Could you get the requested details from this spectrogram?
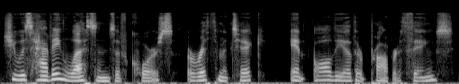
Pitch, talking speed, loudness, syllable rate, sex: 185 Hz, 170 wpm, -19 LUFS, 5.2 syllables/s, female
